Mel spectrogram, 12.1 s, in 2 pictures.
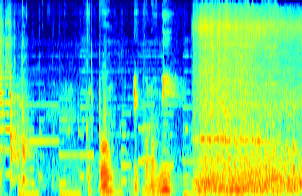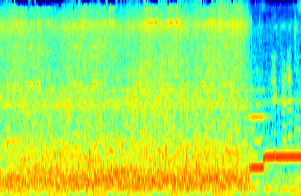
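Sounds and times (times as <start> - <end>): train wheels rumbling on rails: 3.8 - 12.0.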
